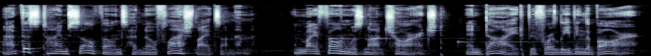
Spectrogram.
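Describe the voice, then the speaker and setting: A man reading first-person horror stories in a slow, hushed, dramatic storytelling manner. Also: low voice, animated. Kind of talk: scripted horror narration. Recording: faint music underneath. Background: soft background music.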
